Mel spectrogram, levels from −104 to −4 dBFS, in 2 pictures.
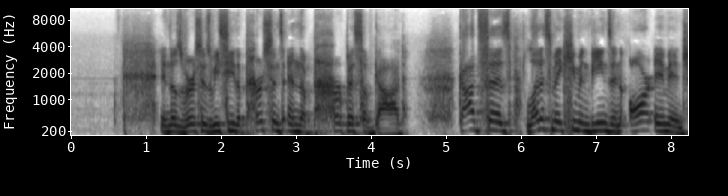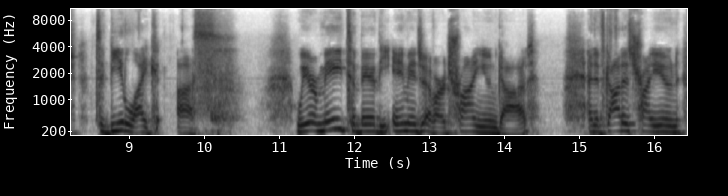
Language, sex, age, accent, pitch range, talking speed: English, male, 30-49, American, 150-185 Hz, 155 wpm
